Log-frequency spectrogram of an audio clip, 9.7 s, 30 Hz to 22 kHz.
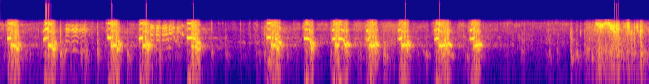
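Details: A 7-month-old Treeing Walker Coonhound puppy barks at a coontail in sharp, loud bursts, about two each second.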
